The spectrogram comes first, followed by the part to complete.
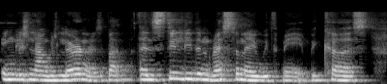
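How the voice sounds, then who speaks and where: In a podcast interview, a Colombian guest who grew up speaking Spanish talks at normal speed. Her voice leans high, steady and mellow. She's reflective, frequently starting over and repeating words, with occasional light laughs.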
